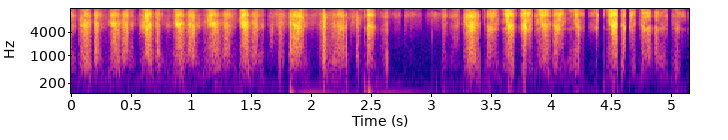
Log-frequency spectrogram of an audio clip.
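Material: Plastic.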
